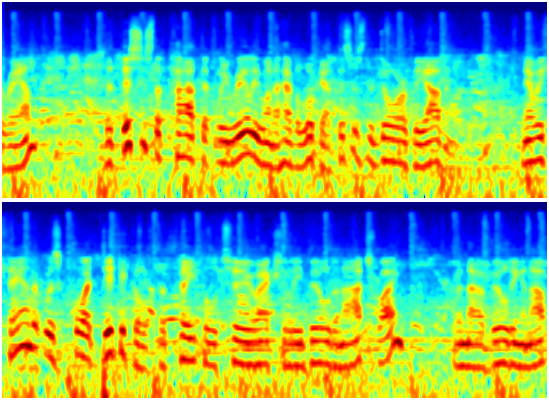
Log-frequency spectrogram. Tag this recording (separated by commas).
Speech, Music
